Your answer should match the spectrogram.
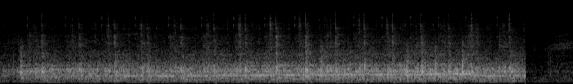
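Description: A sewing machine stitches a toiletry bag with bias binding and a mitred corner, a rapid even whir running steadily and loudly before stopping abruptly near the end.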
